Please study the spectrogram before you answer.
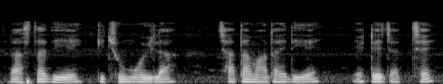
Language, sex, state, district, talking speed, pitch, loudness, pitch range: Bengali, male, West Bengal, Cooch Behar, 120 wpm, 120 Hz, -18 LUFS, 110-130 Hz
